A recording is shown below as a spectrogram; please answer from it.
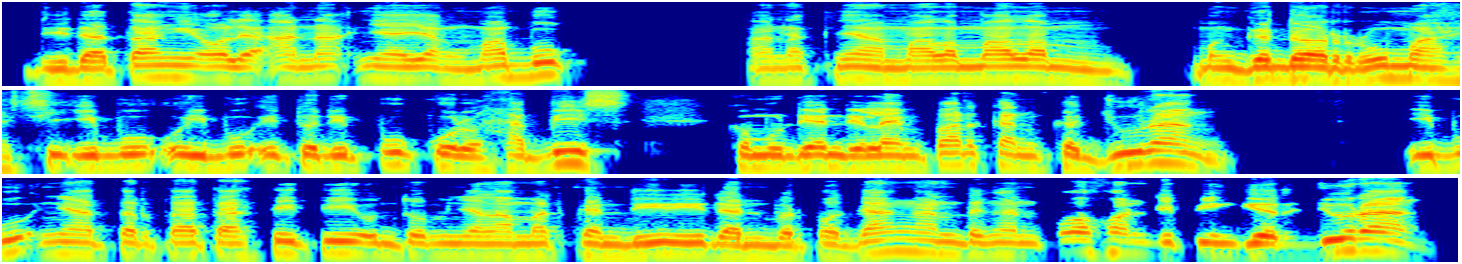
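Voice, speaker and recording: A man's voice: fairly high pitch, fairly bright tone, no echo, studio quality. A man teaching a weekly religious study session, preaching earnestly in an Indonesian accent and reciting Arabic verses. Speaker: ustadz giving a weekly study talk. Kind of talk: sermon lecture.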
